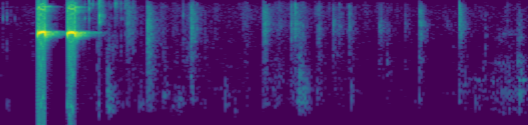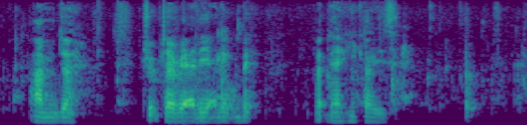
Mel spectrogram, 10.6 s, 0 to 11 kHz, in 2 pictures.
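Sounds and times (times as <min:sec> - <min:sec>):
training whistle blasts: 0:00.4 - 0:01.0
speech: 0:05.6 - 0:06.2, 0:06.8 - 0:09.3.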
